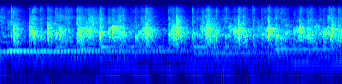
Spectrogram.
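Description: An audience applauds steadily for a few seconds, a dense wash of many hands clapping at once, while sustained keyboard chords hold underneath.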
